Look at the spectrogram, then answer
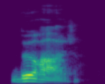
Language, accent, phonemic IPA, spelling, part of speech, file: French, France, /bœ.ʁaʒ/, beurrage, noun, LL-Q150 (fra)-beurrage.wav
- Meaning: a buttering, a smearing of butter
